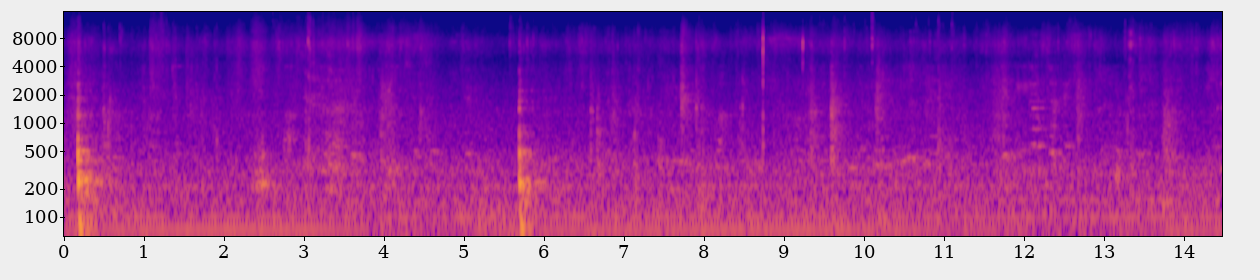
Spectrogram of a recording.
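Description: Several men and women chatter faintly in a large room.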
